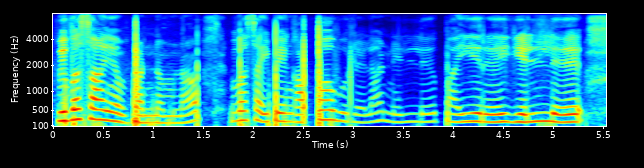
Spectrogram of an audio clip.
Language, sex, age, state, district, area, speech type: Tamil, female, 30-45, Tamil Nadu, Coimbatore, rural, spontaneous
